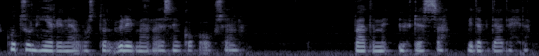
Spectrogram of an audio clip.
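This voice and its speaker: Fussy, despairing father mouse voiced by a woman, whispered role-play storybook reading, creaky and dark. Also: mid-range voice, flat delivery. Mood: agitated. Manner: exclaiming, despairing. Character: agitated, fussy old male father mouse.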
